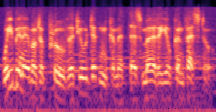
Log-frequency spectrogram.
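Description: An actor playing a dogged, stolid police inspector with a formal, officious manner in a 1950s television drama. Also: male voice, mid-range voice, a little fast, lightly acted. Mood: formal, stern. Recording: dull 1950s broadcast soundtrack, music behind.

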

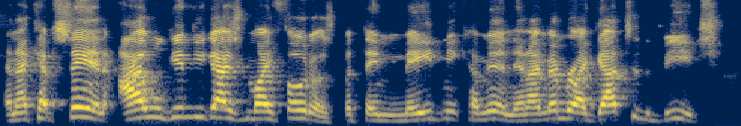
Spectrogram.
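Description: A man, a surf photographer, telling an excited, vivid story as a guest in a conversation, often getting loud. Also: high voice, fast, low-quality recording.

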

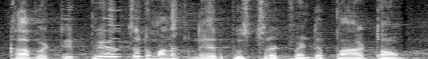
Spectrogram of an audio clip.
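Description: A man's voice: medium pitch, very fast. A man preaching a fervent sermon. He asks questions and answers them himself, and keeps calling for praise. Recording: long hall reverb.

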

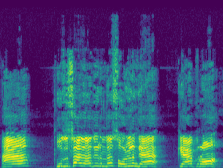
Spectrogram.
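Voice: very high-pitched, flat delivery, normal speed, pushed and bright. A woman voicing an impatient, exasperated young man in a comedy cartoon, urging his older sister along.

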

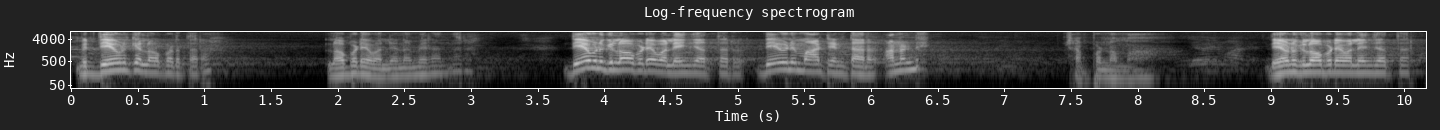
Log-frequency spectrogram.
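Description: A male pastor preaching with call-and-response, swinging between loud shouts and hushed whispers, and calling on the congregation to repeat after him. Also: fairly high pitch, long reverb tail. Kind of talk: Telugu sermon with call-and-response.

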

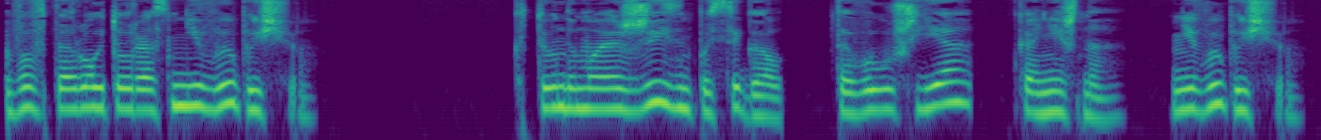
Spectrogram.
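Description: A woman storyteller puts on a cheeky young peasant who stays unafraid and quick with a retort. The tone is warm and soft. The recording is dry. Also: medium pitch, no echo, close to an everyday voice. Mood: bold. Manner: fearless and mocking.

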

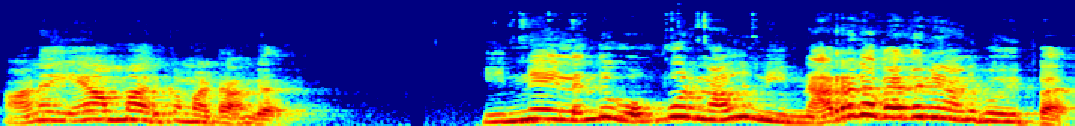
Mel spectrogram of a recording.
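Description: An actor playing a grieving young husband who hurls bitter, shouted accusations at his father in a TV serial. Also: extremely high pitch, sing-song, moderate pace, roomy sound. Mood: vengeful.

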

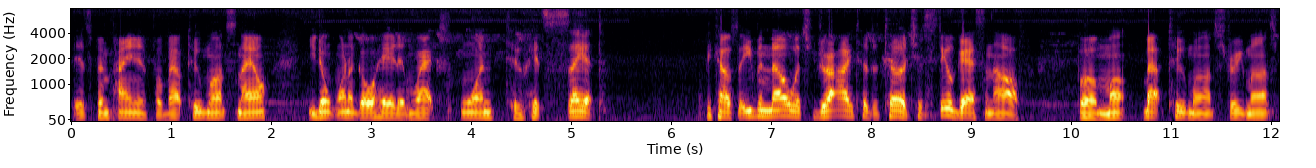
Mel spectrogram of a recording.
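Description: A middle-aged man with a medium-pitched voice gives a casual, hands-on walkthrough in a plain-spoken, folksy manner. He's a car restoration vlogger filming outdoors in a grassy gravel yard, holding a phone at arm's length, so the audio sounds muffled.

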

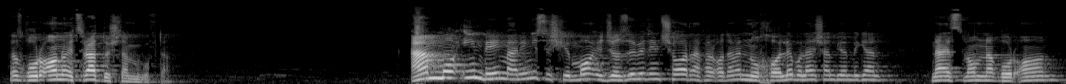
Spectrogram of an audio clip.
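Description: Impassioned high-voiced male lecturer. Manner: impassioned, swings from low mutters to loud outbursts. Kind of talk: political lecture.

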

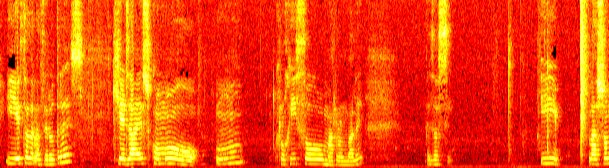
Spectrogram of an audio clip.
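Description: A woman's voice: fairly high pitch, a little hiss or hum. A woman casually reviewing makeup gifts, showing each item to the camera and often checking in with her viewers. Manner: chatty, often checks in with a quick question tag; shows items to the camera while talking. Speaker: beauty vlogger.

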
